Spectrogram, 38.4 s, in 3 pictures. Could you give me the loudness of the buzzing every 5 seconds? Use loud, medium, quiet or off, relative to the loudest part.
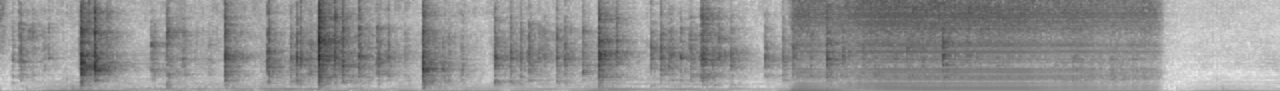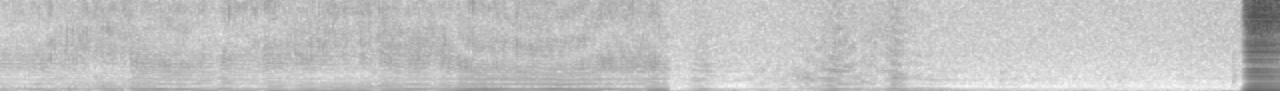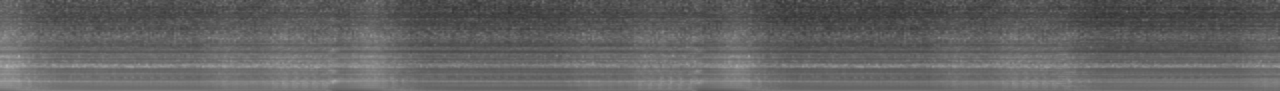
quiet, quiet, quiet, quiet, quiet, loud, loud, loud.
